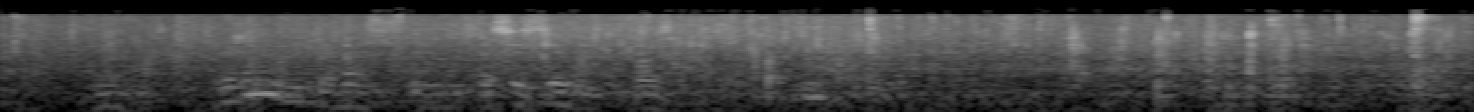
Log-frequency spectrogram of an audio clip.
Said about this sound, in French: Il y a la pluie.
